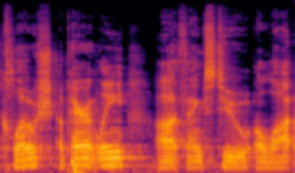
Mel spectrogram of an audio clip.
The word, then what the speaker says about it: cloche: lot of people in those videos pronounce it claw SHhhh it's pronounced cloche apparently thanks to a lot of different websites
